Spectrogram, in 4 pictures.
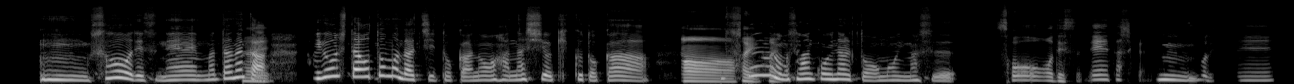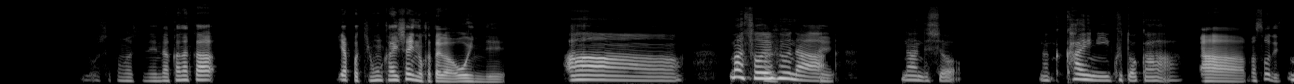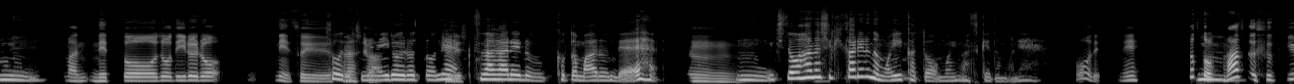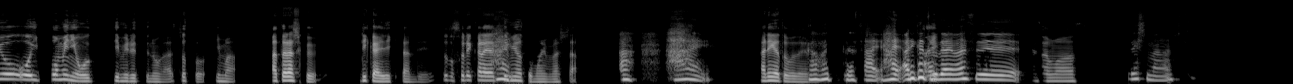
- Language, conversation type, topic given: Japanese, advice, 起業すべきか、それとも安定した仕事を続けるべきかをどのように判断すればよいですか？
- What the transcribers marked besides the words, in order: "ありがとうございます" said as "あざます"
